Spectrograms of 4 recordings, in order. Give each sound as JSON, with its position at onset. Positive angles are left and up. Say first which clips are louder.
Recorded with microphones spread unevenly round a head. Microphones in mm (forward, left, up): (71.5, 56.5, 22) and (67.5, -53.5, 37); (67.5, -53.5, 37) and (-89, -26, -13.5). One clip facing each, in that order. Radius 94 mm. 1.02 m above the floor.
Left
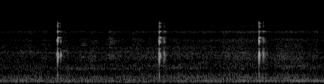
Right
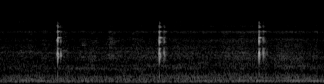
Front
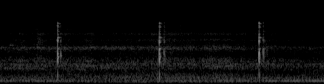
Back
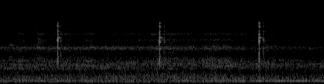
{"t": 0.6, "sound": "hammering", "louder": "left 2 dB, front 1 dB", "azimuth_deg": 30}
